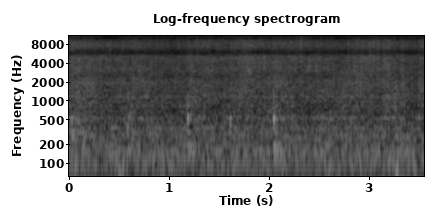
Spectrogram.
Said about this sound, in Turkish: Tüm malzemeyi tekrar şöyle bir karıştırıyoruz.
